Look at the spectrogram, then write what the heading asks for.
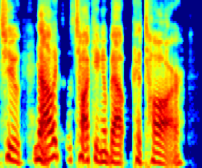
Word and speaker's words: Qatar: you as us people we always have said Qatar but just so if you hear cutter just so you know cutar and Qatar are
